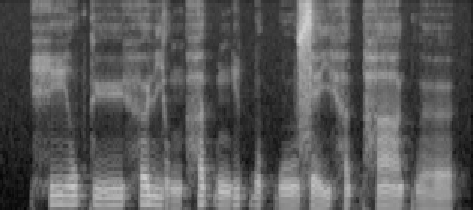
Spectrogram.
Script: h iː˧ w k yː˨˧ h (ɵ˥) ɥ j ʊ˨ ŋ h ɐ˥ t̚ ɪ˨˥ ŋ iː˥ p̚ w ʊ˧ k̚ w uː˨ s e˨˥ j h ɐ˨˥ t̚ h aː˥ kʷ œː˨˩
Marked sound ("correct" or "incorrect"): correct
